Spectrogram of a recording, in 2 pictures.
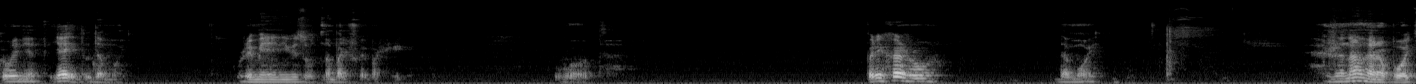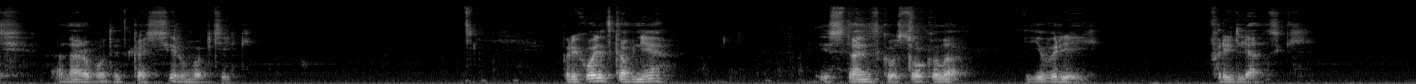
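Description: An elderly man speaks close by, slowly and with pauses.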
